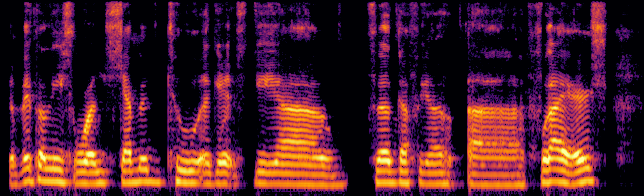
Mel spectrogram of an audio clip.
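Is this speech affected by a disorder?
Yes: cerebral palsy.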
